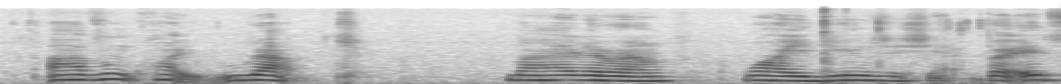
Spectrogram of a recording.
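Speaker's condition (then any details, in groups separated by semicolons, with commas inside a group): Cerebral palsy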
